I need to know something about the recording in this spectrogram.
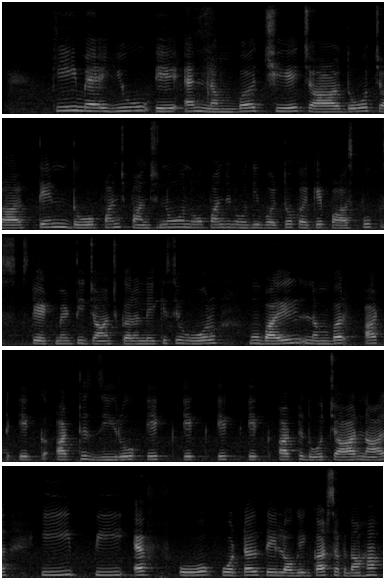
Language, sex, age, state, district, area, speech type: Punjabi, female, 30-45, Punjab, Pathankot, urban, read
